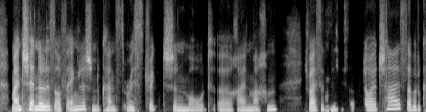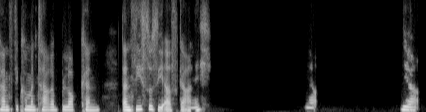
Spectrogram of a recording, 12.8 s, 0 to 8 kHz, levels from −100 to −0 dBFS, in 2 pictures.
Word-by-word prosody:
mein 185 +4 +8
Channel 215 -1 +8
ist 200 -1 +2
auf 185 - -2
Englisch 220 +2 +2
und 200 - +1
du 195 - -6
kannst 190 0 -3
Restriction 190 0 -2
Mode, 180 +2 -5
äh, - - -6
reinmachen. 190 +4 -3 0.4
Ich - - -25
weiß 185 +3 +3
jetzt 190 - -7
nicht, 200 0 -2
wie - - -26
es - - -40
auf 200 - -13
Deutsch 195 +4 0
heißt, 275 +2 0
aber 205 +1 +1
du 205 - -5
kannst 200 -1 -1
die 210 - -7
Kommentare 200 -2 0
blocken. 190 -1 -3 0.3
Dann 185 0 +6
siehst 215 +4 -2
du 235 - +2
sie 180 -3 -2
erst - - -2
gar 170 0 -2
nicht. 190 +3 -5 1.4
Ja. 365 - -7 1.3
Ja. 205 -2 +2
200 Hz, 170 wpm, -21 LUFS, 190-210 Hz, 1.4 s, mein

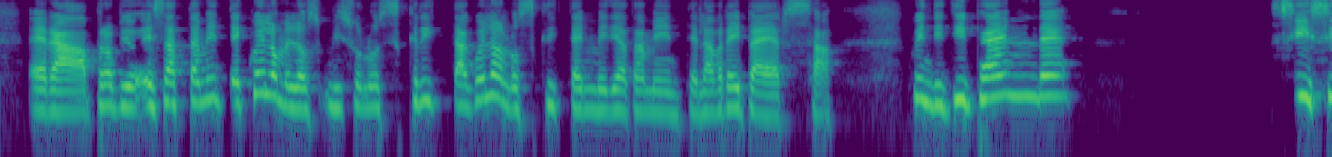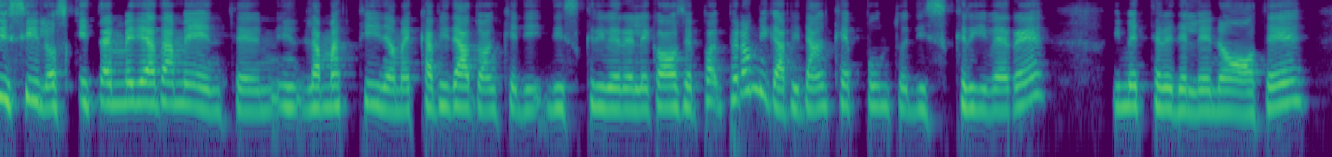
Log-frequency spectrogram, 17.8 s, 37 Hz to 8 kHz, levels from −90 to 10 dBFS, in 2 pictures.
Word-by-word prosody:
era 185 -1 +5
proprio 215 -1 -1
esattamente 240 +3 0
e 235 - 0
quello 330 +1 +1
me 210 - -1
lo 200 -1 +2
s - - -9
mi 205 -3 -5
sono 210 0 -6
scritta 245 +3 -3
quella 275 +4 +2
l'ho 210 -8 -2
scritta 215 0 -4
immediatamente, 180 -3 -5
l'avrei 190 +3 0
persa. 185 - -1 0.5
Quindi, 250 -6 0
dipende 300 +5 +4 1.3
Sì, 305 -3 +4
sì, 290 0 +4
sì 260 +3 +3
l'ho 215 -3 +2
scritta 235 +3 -1
immediatamente 230 -6 +2
min 210 +3 -6
la 210 - +4
mattina 215 -1 -1
m'è 190 0 -2
capitato 205 0 +2
anche 190 +1 -5
di 190 +1 -8
di 200 +1 -4
scrivere 200 -1 -2
le 195 - 0
cose, 210 +1 +1
e - - -17
poi 255 - -4
però 275 +7 +1
mi 370 -2 -1
capita 200 -4 0
anche, 215 +3 -3
appunto, 215 -2 -8
di 195 +1 -8
scrivere, 200 +10 -1 0.4
di 210 - -6
mettere 215 -1 0
delle 185 -1 -1
note, 185 +8 0
215 Hz, 165 wpm, -22 LUFS, 195-240 Hz, 1.3 s, era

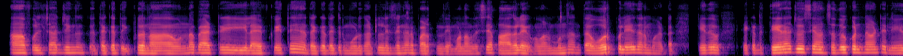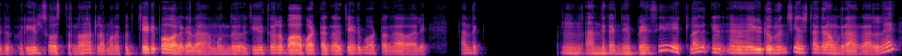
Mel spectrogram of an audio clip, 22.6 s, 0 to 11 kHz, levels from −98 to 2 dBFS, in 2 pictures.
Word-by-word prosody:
ఆ! 130 - +3
Full 130 -1 -2
charging 135 0 -2
దగ్గర, 130 +1 -10
దగ్గర 120 +2 0
ఇప్పుడు 110 +4 +3
నా 115 - +3 0.3
ఉన్న 120 +4 -4
బ్యాటరీ 130 0 +1 0.2
ఈ 125 - +1
లైఫ్‌కి 115 +1 -1
అయితే 140 +6 -3 0.2
దగ్గర, 115 +1 0
దగ్గర 120 +1 -4
3 115 0 -4
గంటలు 110 +4 -4
నిజంగానే 120 +2 -4
పడుతంది. 110 -1 -3
మనం 110 0 -4
అంతసేపు 110 +5 -4
ఆగలేము. 120 -2 +2
మన 110 - -5
ముందు 125 +4 -3
అంత 130 -1 -6 0.2
ఓర్పు 145 +2 +4
లేదనమాట. 130 -6 -1 0.5
ఏదో 135 - 0 0.4
ఇక్కడ 130 +1 -7 0.2
తీరా 140 +3 +8
చూసి 155 -1 +7
ఏమన్నా 140 -3 +2
చదువుకుంటున్నామంటే 140 +2 +3
లేదు, 120 -3 -3 0.2
రీల్స్ 125 +1 -2
చూస్తున్నాం. 115 +2 -1
అట్లా 115 -5 -5
మనకు 115 +1 -6 0.2
చెడిపోవాలి 145 -6 +6
గదా! 105 0 0 0.2
ముందు 115 0 -5 0.2
జీవితంలో 130 +2 -1
బాగుపడటం 125 -2 +4
కాదు, 110 0 +2
చెడిపోవటం 125 -4 -4
కావాలి. 100 -2 -3 0.5
అందుకు 130 0 -7 1.0
హ్మ్. 125 -3 -5 0.2
అందుకని 120 0 -3
జెప్పేసి 125 - -3 0.2
ఇట్లాగా 160 +7 -2
ఇ - - +2 0.2
ఆహ్, 140 -1 +2
యూట్యూబ్ 145 -1 +6
నుంచి 155 +5 -7
ఇన్‌స్టాగ్రామ్‌కి 140 -6 -1
రాంగాల్నే, 105 - -1
125 Hz, 150 wpm, -29 LUFS, 115-135 Hz, 1.0 s, తీరా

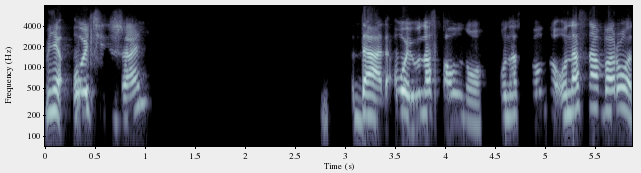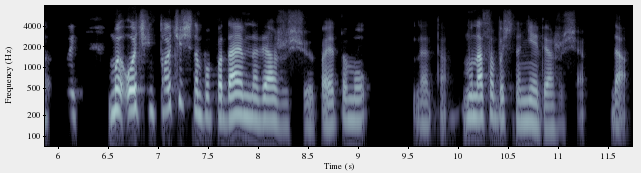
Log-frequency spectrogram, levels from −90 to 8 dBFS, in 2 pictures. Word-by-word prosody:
Мне 220 0 +5
очень 210 -2 +2
жаль. 220 +11 0 2.1
Да-да, - - +6
ой, 440 -4 +7
у - - -2
нас 215 0 +4
полно, 195 -8 -3 0.2
у 195 - -5
нас 200 +1 -2
полно. 220 +2 -8
У - - +2
нас 230 +2 +4
наоборот, 250 -1 +5 0.2
мы - - -14 0.3
мы 245 +2 0
очень 235 -1 0
точечно 245 0 -7
попадаем 190 +1 -1
на 180 -1 -7
вяжущую, 170 -4 -7
поэтому 170 +3 -10 0.5
н - - -19
это 75 - -20 0.2
у 190 +2 -9
нас 185 +1 -1
обычно 175 -3 -12
не 160 -2 -8
вяжущая, 140 0 -15 0.3
да. - - -9
200 Hz, 155 wpm, -19 LUFS, 175-230 Hz, 2.1 s, ой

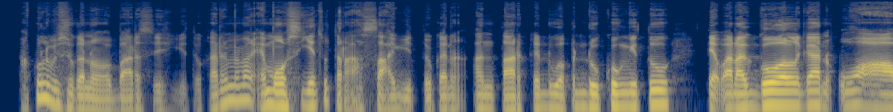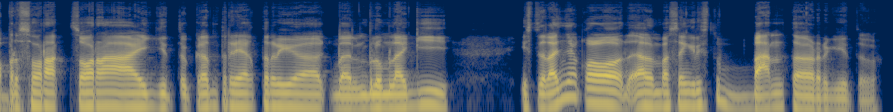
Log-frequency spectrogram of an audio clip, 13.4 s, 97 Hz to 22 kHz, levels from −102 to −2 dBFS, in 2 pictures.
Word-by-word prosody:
Aku 195 - -6
lebih 150 -8 -2
suka 115 -4 -3
nobar 95 -1 -5
sih, 90 -2 -16
gitu. 90 +1 -24
Karena 110 +10 -6
memang 175 0 -3
emosinya 130 0 +1
tuh - - -10
terasa 100 - -5
gitu 100 -1 -10
kan, 105 0 -5
antar 110 -1 -2
kedua 115 +1 -4
pendukung 125 +1 0
itu. 140 +3 +1 0.3
Tiap - - 0
ada 120 0 +6
gol 135 +2 +7
kan, 135 +1 +2
wah 120 -3 +3
bersorak-sorai 125 0 +2
gitu 120 -1 -7
kan, 120 +1 -2
teriak-teriak. 125 -2 -1
Dan 105 0 -2
belum 115 0 0
lagi 125 +2 -2 0.6
istilahnya 130 +13 +1
kalau, 145 -4 +5
eee, - - -5
dalam 125 0 +2
bahasa 130 +1 -2
Inggris 130 +1 -5
itu 165 - -9
banter 110 -1 0 0.2
gitu, 90 -2 -11
120 Hz, 170 wpm, -24 LUFS, 110-130 Hz, 0.6 s, gol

